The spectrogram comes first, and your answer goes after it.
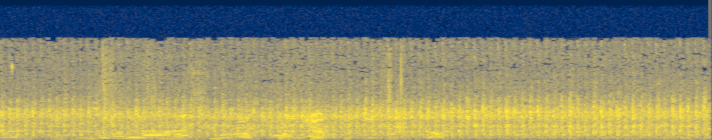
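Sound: boat engine running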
